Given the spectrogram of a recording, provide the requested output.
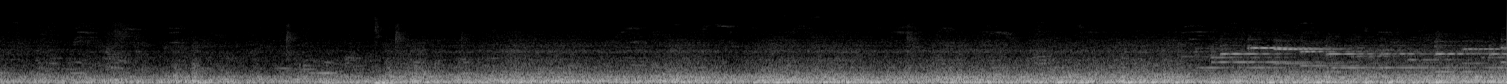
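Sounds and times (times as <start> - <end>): train rumbling heard from inside: 0.0 - 15.0.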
